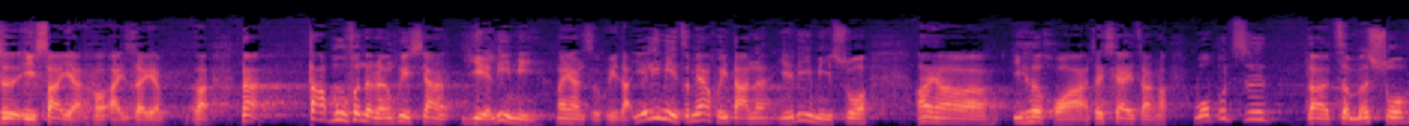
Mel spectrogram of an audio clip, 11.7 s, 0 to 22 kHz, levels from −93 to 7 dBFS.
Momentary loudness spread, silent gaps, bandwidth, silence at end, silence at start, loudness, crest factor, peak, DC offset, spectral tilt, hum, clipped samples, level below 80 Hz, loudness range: 8 LU; none; 12 kHz; 0 s; 0 s; -22 LUFS; 22 dB; 0 dBFS; under 0.1%; -4 dB/octave; none; under 0.1%; -68 dBFS; 2 LU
